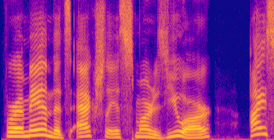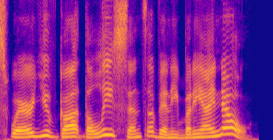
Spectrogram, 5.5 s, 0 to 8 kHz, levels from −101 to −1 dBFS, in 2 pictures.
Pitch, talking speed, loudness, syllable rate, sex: 225 Hz, 230 wpm, -17 LUFS, 6.0 syllables/s, female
